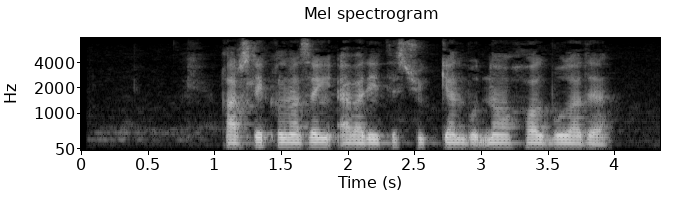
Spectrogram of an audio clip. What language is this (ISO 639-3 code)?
uzb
